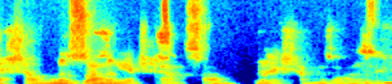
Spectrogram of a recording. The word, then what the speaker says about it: chanson: Terus ini bacanya chanson.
